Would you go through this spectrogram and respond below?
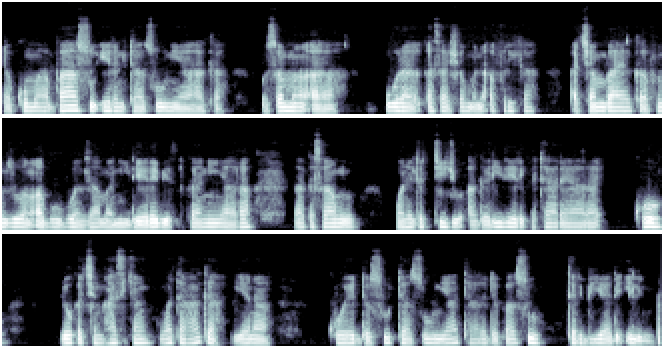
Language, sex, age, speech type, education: Hausa, male, 30-45, spontaneous, tertiary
